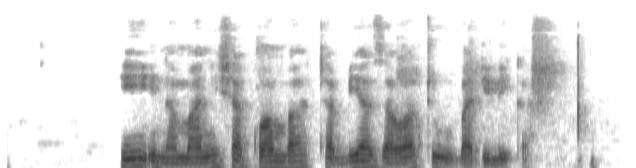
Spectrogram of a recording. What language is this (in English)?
Swahili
